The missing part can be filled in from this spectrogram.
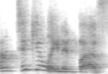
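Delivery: put-on very high little-child voice. Retelling a child naming a bus from the car window, little tiny child's voice. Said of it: "In his little tiny voice".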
